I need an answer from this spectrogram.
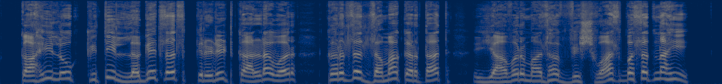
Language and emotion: Marathi, surprised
